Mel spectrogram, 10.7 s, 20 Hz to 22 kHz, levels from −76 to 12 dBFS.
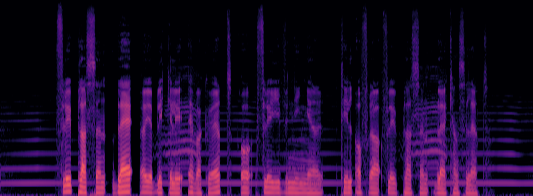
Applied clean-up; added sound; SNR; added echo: none; Meow + Wind instrument, woodwind instrument; 20 dB; none.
